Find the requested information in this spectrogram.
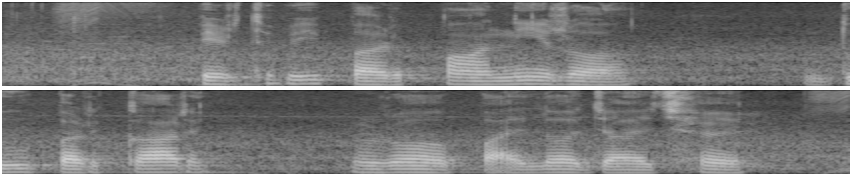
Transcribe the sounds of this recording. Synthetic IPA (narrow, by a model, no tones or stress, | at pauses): piɾt̪ʰbipəɾpaniɾɔ | d̪upəɾkaɾ | ɾɔpa̰ɪlɔd͡ʒaet͡ʃʰɛ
